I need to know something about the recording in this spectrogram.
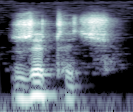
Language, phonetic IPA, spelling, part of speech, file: Polish, [ˈʒɨt͡ʃɨt͡ɕ], życzyć, verb, Pl-życzyć.ogg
